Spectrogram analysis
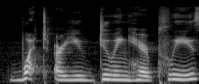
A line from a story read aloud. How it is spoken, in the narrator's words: Madame Lulu snarled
